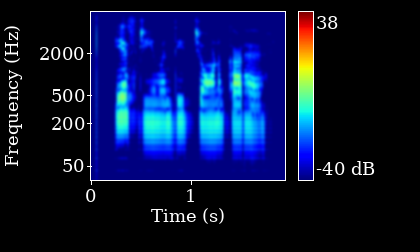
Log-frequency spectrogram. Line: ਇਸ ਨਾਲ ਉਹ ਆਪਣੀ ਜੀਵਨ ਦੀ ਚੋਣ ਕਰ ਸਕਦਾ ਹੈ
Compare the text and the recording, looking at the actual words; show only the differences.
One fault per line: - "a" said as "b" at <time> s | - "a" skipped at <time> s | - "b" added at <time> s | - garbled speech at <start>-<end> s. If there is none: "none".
- "ਨਾਲ ਉਹ ਆਪਣੀ" skipped at 0.5 s
- "ਸਕਦਾ" skipped at 1.5 s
